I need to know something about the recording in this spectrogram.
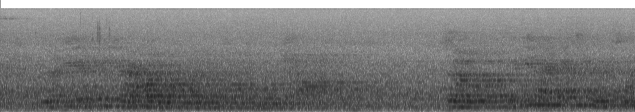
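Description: A man speaks calmly into a microphone over loudspeakers in a large echoing hall.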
